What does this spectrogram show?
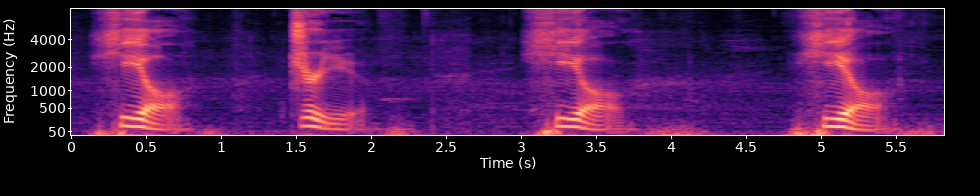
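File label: "heal", English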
